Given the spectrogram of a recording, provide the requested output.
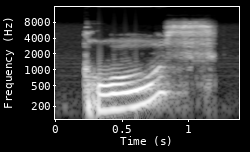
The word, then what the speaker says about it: Groß: La beta, que se llama en alemán es esta letra rara, se pronuncia como una S fuerte. Groß, heißen, schließen, Fußboden, Pass.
